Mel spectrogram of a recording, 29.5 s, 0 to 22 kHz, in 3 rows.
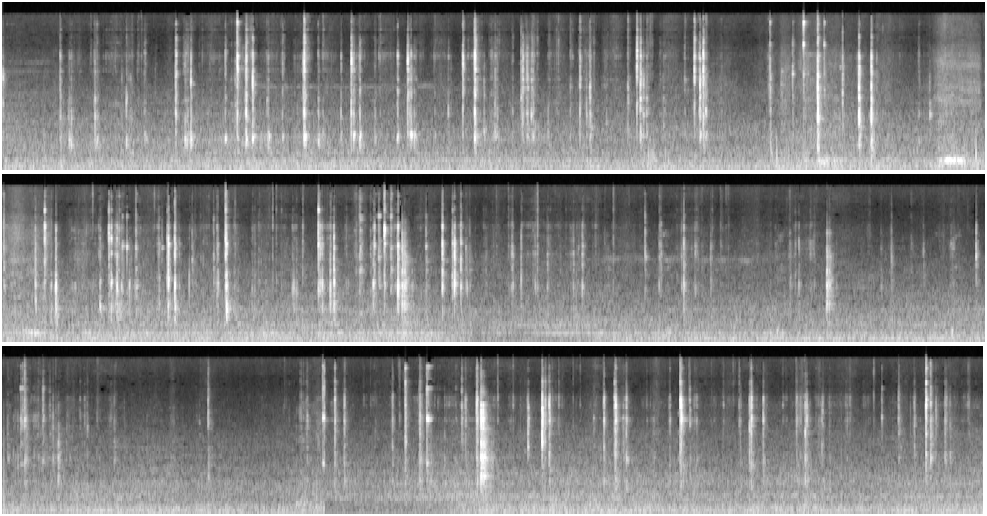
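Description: A 13 mm ring spanner working on the cylinder head cover bolts: sharp metallic clicks and ticks in irregular bursts as the bolts are turned tight, sparser for several seconds in the middle.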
